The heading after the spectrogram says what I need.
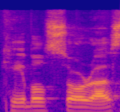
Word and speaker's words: Cablesaurus: a brand new sponsor pronounced cable saurus like dinosaur they have quality and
